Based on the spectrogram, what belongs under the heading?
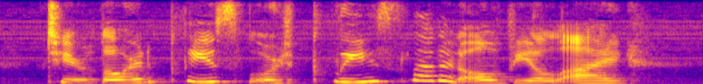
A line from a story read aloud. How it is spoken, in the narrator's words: she choked out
